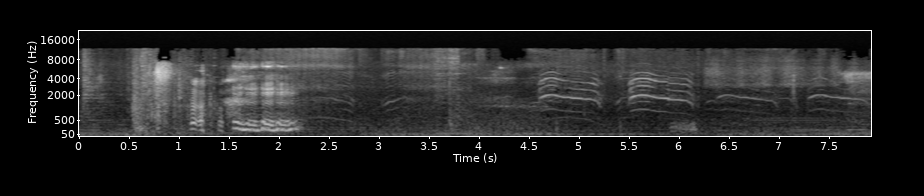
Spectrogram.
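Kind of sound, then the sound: bird, bird calling loudly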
